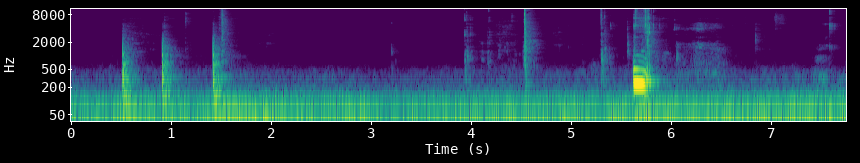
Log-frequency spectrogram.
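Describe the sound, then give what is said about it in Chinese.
Three sharp knocks on a door in quick succession on a Saturday, followed by a few fainter taps and a brief muffled thump, set against quiet room tone, with no one opening the door. “今天不是周六吗？怎么没人开门呀？”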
